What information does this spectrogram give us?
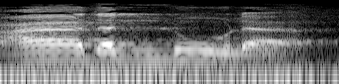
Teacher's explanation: وعادا الأولى في النجم بنقل حركة الهمزة المضمومة إلى اللام وإدغام التنوين قبلها فيها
